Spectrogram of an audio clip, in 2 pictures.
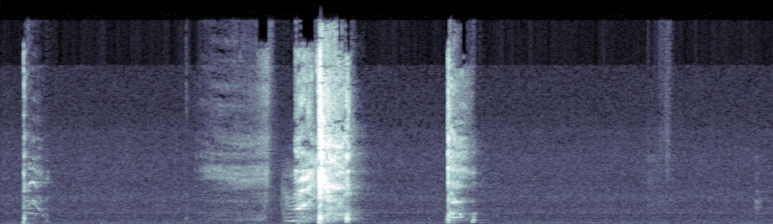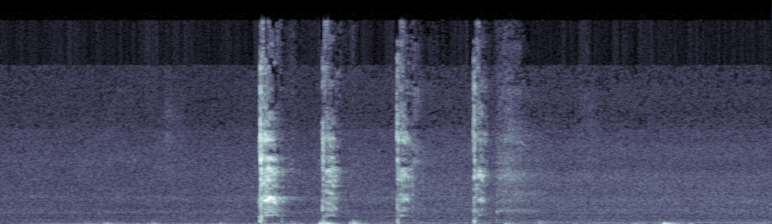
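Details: Coughing recorded with a new high-fidelity microphone: about ten scattered single coughs and throat clearing, with a loud nose blow over quiet room hum.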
